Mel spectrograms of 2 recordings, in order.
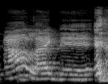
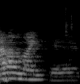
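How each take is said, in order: First: It is said in an imitated Miami accent. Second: It is said in the speaker's plain voice.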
